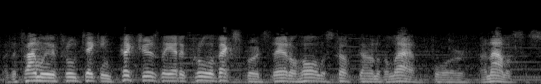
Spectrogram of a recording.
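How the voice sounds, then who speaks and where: An actor with an American accent playing a weary, wry newspaper reporter in a 1950s radio drama, both narrating and talking in scenes. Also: male voice, on the high side, quick pace, lightly acted. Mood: grave narration. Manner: wry, hard-boiled. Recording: dull 1950s radio recording with music.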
